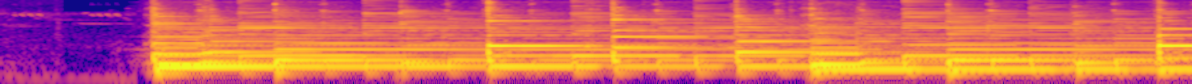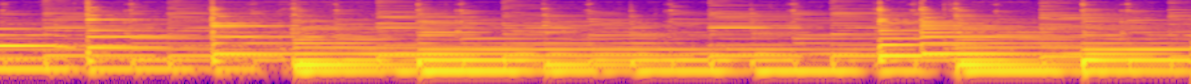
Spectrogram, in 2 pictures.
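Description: Strummed acoustic guitar music plays throughout, with no animal sounds heard.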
